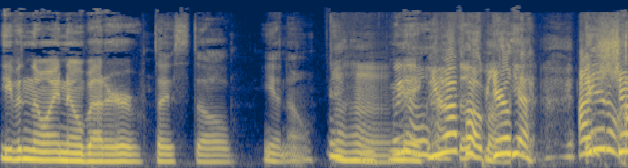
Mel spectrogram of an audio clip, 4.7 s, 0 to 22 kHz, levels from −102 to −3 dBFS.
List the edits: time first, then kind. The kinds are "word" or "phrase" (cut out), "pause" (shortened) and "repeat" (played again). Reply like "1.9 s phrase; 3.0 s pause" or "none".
1.2 s word; 3.8 s word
